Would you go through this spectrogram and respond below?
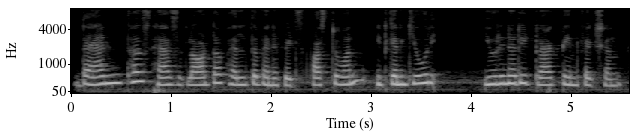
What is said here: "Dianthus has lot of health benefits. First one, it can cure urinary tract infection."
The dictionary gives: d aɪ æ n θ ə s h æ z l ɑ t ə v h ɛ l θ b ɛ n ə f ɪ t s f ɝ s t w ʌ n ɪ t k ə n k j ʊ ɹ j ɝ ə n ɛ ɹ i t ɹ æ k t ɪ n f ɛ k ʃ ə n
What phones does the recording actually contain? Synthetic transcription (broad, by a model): d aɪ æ n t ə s h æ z l ɑ t ə v h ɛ l t b ɛ n ə f ɪ t s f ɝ s t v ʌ n ɪ t k ə n k j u ɹ j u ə n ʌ ɹ i t ɹ æ k t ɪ n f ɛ k ʃ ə n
